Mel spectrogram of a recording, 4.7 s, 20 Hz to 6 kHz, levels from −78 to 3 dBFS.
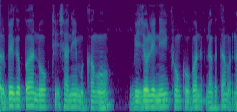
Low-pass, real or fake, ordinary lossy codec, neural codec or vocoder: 5.4 kHz; real; none; none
